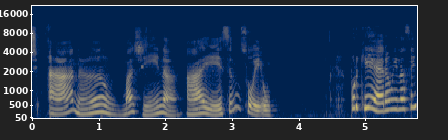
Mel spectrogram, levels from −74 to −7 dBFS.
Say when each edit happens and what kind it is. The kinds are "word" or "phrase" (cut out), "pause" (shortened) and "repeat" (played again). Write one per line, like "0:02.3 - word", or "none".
none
